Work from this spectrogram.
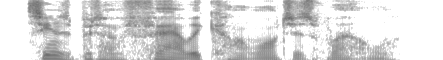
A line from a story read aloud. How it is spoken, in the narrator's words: muttered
